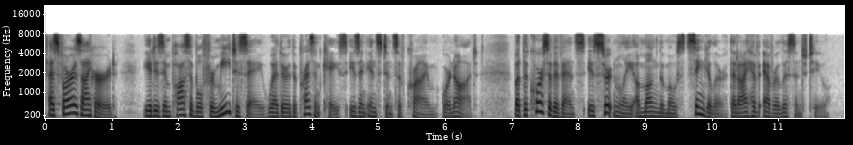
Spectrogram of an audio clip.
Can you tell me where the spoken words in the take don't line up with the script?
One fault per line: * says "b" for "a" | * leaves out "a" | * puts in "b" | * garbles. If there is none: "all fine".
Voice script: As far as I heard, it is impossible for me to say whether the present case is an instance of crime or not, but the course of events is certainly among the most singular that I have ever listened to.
all fine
